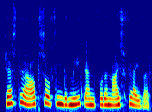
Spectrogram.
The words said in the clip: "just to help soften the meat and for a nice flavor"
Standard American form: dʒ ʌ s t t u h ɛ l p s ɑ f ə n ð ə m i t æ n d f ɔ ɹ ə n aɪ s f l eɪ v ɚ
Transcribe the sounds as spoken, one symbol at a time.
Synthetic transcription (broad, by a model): dʒ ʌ s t t u h ɛ l p s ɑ f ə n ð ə m i t æ n d f ɔ ɹ ə n aɪ s f l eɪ v ɚ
